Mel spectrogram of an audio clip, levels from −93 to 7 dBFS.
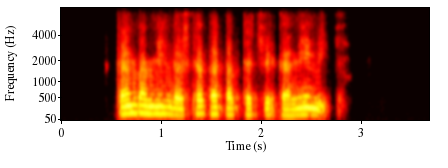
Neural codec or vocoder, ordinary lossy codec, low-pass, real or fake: codec, 16 kHz, 1 kbps, FreqCodec, smaller model; Opus, 32 kbps; 7.2 kHz; fake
